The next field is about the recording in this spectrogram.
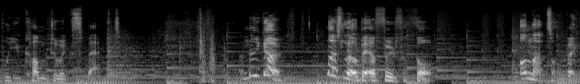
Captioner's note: paper rustling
